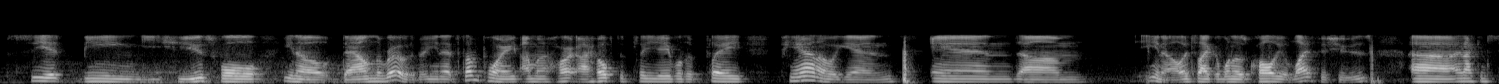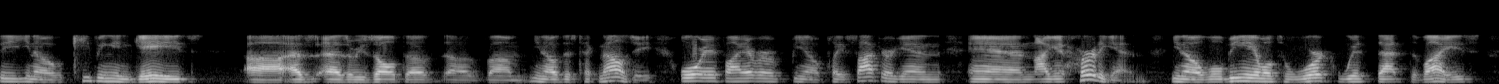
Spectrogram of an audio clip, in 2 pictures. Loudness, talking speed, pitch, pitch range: -22 LUFS, 170 wpm, 125 Hz, 115-140 Hz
